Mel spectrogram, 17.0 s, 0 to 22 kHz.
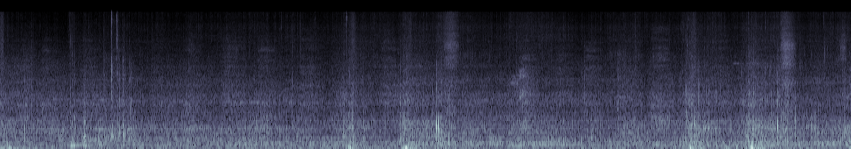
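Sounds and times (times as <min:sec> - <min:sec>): longboard wheels rolling on pavement: 0:00.0 - 0:17.0
sharp clicks and knocks: 0:01.4 - 0:02.8.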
